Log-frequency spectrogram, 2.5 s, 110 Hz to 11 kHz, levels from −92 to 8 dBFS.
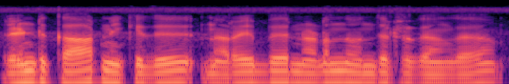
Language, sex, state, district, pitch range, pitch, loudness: Tamil, male, Tamil Nadu, Kanyakumari, 105-115 Hz, 110 Hz, -19 LUFS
